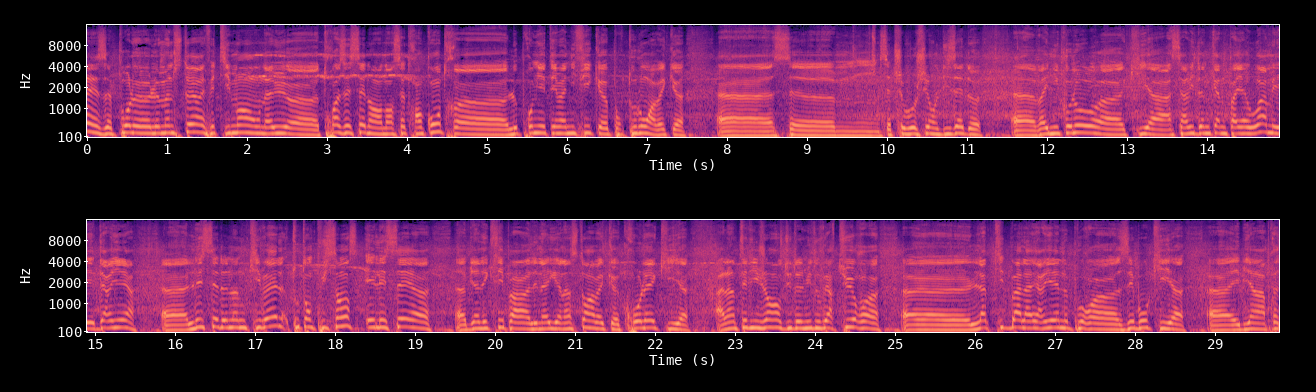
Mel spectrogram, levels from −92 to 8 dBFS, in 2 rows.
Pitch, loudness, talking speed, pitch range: 200 Hz, -15 LUFS, 160 wpm, 170-225 Hz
